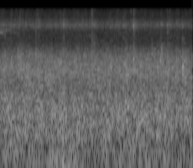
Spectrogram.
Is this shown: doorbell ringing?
no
